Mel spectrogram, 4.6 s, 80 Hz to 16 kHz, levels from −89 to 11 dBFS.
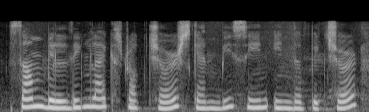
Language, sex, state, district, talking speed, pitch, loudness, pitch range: English, female, Assam, Kamrup Metropolitan, 130 wpm, 235 Hz, -15 LUFS, 215-255 Hz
